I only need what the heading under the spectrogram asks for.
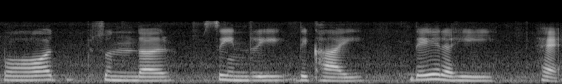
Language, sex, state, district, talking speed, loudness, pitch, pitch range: Hindi, female, Madhya Pradesh, Dhar, 75 wpm, -19 LUFS, 185 Hz, 175-205 Hz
